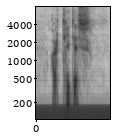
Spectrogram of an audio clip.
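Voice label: "artritus", Dutch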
